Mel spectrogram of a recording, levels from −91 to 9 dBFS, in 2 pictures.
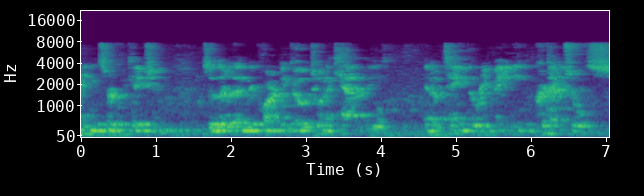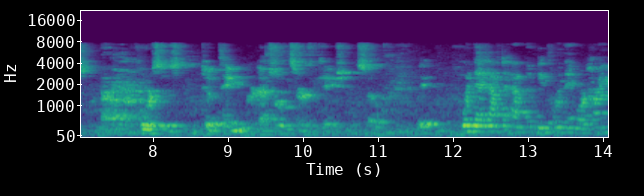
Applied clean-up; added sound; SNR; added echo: classical method WPE with log-MMSE.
